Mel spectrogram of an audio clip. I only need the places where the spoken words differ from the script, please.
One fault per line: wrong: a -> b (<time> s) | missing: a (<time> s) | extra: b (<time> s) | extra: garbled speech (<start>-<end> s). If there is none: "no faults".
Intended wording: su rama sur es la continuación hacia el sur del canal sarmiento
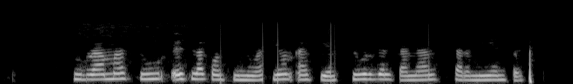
no faults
